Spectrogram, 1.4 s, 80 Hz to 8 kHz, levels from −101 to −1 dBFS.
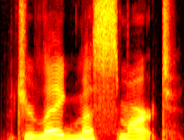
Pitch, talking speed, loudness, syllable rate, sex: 195 Hz, 215 wpm, -17 LUFS, 4.0 syllables/s, female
